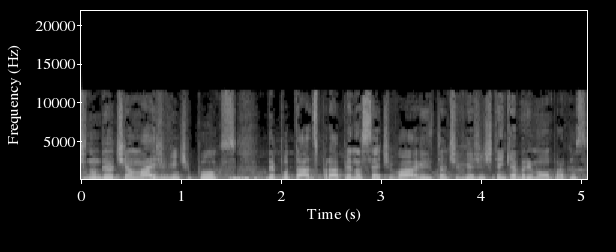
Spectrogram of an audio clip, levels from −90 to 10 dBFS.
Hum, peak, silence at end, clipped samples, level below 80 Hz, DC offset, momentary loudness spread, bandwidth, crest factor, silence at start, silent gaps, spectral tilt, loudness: none; -12 dBFS; 0 s; under 0.1%; -34 dBFS; under 0.1%; 5 LU; 11.5 kHz; 12 dB; 0 s; none; -4.5 dB/octave; -25 LUFS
